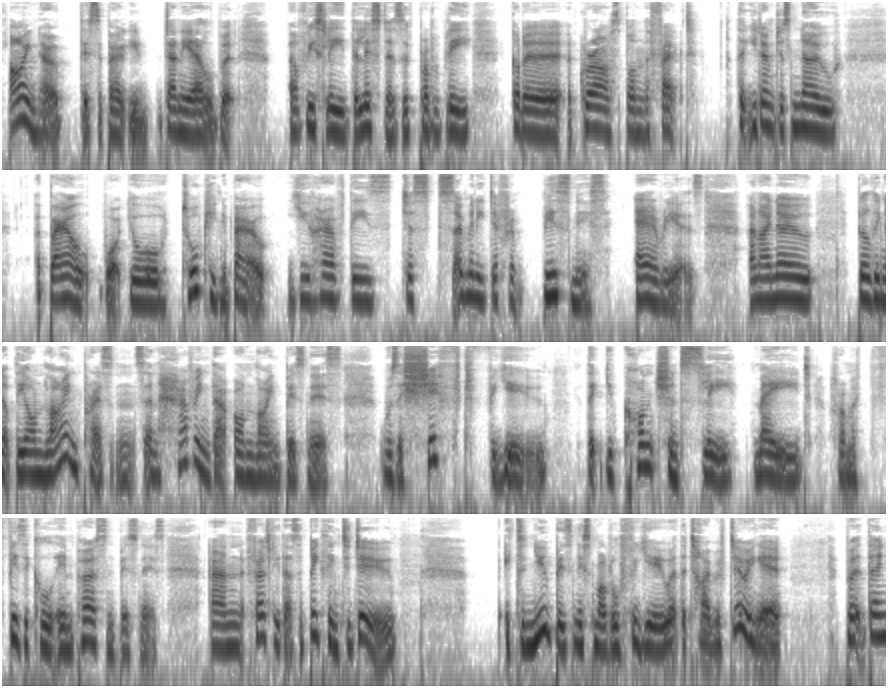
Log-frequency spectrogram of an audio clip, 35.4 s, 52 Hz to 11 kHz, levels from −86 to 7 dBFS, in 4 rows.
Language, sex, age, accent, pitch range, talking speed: English, female, 40-59, British, 180-225 Hz, 150 wpm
